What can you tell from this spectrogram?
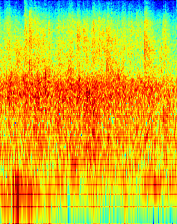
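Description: Steady audience applause fills the whole stretch, a dense, even wash of clapping hands with no break and no voices rising above it.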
